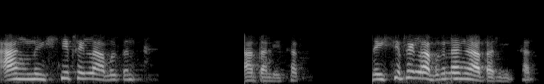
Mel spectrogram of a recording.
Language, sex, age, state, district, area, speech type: Bodo, female, 60+, Assam, Kokrajhar, rural, conversation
